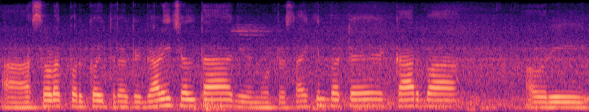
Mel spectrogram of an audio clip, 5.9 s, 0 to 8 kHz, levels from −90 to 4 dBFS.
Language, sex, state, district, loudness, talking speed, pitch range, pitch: Bhojpuri, male, Uttar Pradesh, Varanasi, -16 LUFS, 155 wpm, 140-170 Hz, 160 Hz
